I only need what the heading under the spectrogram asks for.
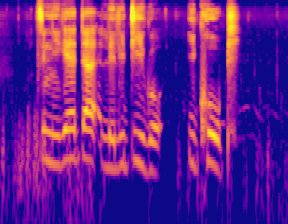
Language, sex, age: Swati, male, 18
